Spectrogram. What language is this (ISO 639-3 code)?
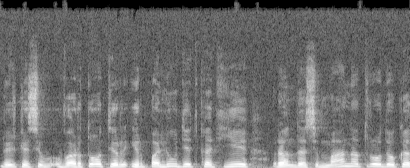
lit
